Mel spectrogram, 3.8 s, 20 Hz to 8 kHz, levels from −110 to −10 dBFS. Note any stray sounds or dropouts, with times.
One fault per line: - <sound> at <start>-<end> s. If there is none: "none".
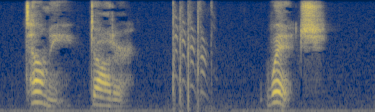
- chirp at 1.7-2.2 s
